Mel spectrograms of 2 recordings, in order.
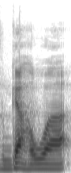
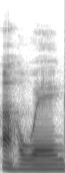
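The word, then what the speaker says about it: قهوة: So we have gahwa, ahwe, gahwa, things like that. It's the same word, but it just kind of goes over the different pronunciations due to how different countries interpret the qa or the ta marbuta, etc.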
